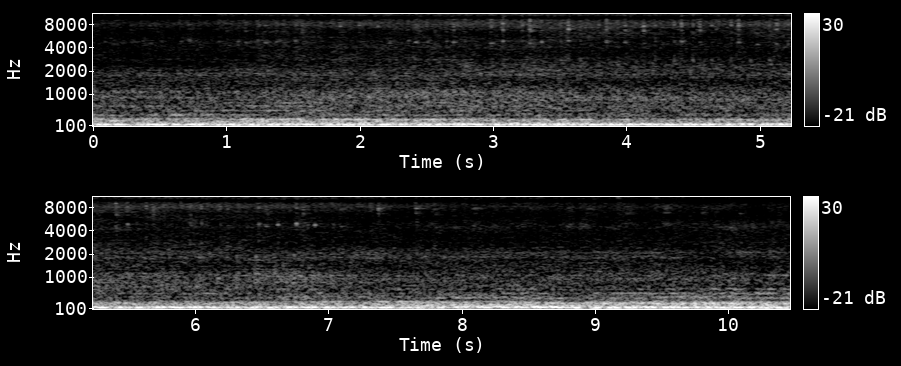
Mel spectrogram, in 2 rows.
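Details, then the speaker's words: 1969 Firebird with a 494 stroked 455 Pontiac V8, first start in nearly 20 years after restoration; deep steady lumpy idle with no knocks or ticks; engine running smoothly and healthy. "i don't know about you but that sounds uh pretty good for a 494 beast built in the garage here at home so it's running pretty good"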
